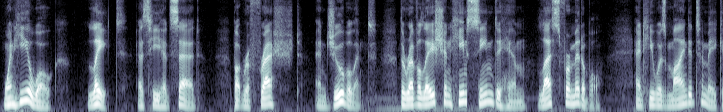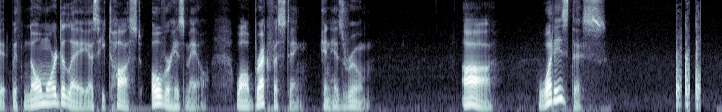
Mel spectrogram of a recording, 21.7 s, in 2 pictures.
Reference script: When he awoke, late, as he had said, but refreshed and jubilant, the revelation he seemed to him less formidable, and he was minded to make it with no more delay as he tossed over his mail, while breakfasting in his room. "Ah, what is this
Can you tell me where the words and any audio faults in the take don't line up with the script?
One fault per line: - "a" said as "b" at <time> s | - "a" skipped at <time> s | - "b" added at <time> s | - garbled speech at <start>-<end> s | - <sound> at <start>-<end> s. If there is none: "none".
- thud at 21.0-21.4 s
